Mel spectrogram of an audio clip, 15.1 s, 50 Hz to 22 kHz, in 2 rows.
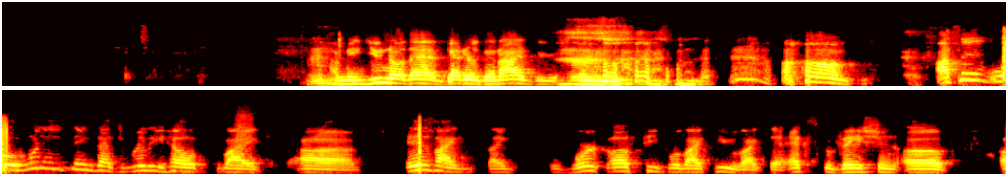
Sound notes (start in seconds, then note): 1.2 whispers; 4.2 laughs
